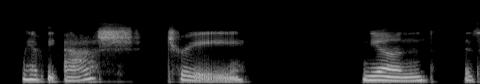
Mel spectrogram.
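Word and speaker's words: Nion: Nyun is how you pronounce that.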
